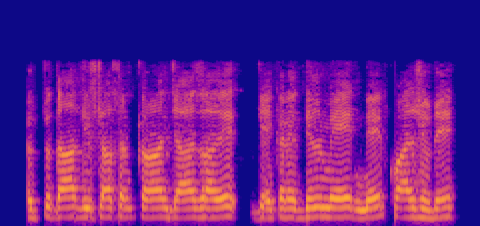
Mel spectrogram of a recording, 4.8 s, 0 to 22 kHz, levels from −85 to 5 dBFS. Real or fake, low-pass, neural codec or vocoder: fake; 7.2 kHz; codec, 24 kHz, 0.9 kbps, WavTokenizer, medium speech release version 2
